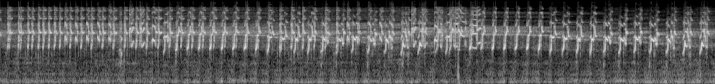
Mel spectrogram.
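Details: Lovebird performing an extended ngekek trill used for training young birds, a rapid train of sharp, high chattering notes, quickening then settling into steady pulses toward the end.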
